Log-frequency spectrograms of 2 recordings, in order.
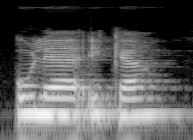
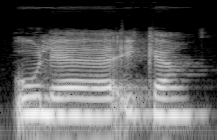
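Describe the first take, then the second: Both takes have the same delivery.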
